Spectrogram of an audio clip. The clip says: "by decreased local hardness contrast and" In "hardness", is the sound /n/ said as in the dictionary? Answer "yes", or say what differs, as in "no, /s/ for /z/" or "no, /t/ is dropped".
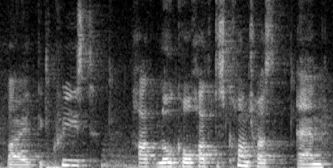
no, /n/ is dropped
